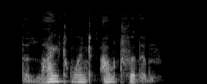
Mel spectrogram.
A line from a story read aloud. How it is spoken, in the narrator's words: said in a low voice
